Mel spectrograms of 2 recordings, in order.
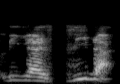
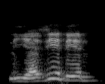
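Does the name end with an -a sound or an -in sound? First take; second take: -a; -in. First: The name ends with a plain -a sound. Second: The name ends with an -in sound. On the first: The speaker calls it right. "Tapi dibaca al baitu li yazida" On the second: The speaker calls it wrong. "Nggak boleh"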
